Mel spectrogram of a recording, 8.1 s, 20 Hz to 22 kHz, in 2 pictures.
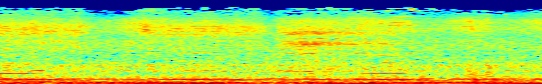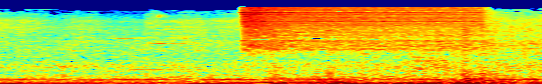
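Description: Tobu 9000 series commuter train heard from inside the car: a steady low running rumble with a faint hum. About six seconds in, a hiss of compressed air starts abruptly and cuts off after nearly two seconds, with a sharp knock right at the end.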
